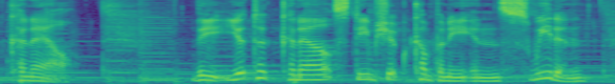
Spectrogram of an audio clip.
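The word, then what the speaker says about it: Göta: company and this fascinating Canal system the correct pronunciation is y Canal the Yuta Canal steamship company in Sweden has a long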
